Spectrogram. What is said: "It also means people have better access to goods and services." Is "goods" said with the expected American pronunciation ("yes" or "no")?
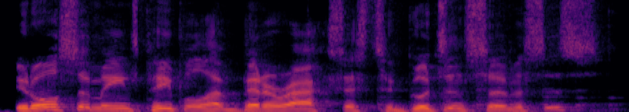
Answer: yes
